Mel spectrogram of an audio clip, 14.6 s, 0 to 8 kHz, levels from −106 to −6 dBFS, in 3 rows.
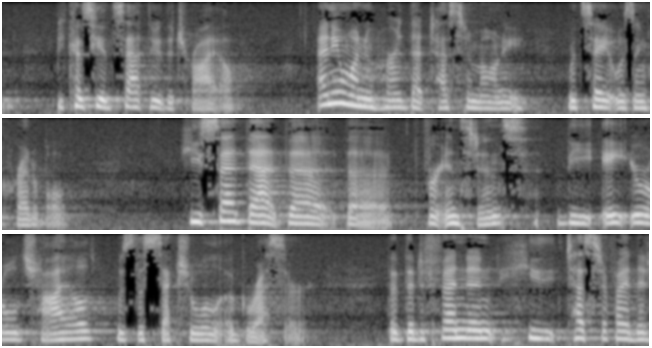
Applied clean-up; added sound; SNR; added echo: none; none; none; none.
